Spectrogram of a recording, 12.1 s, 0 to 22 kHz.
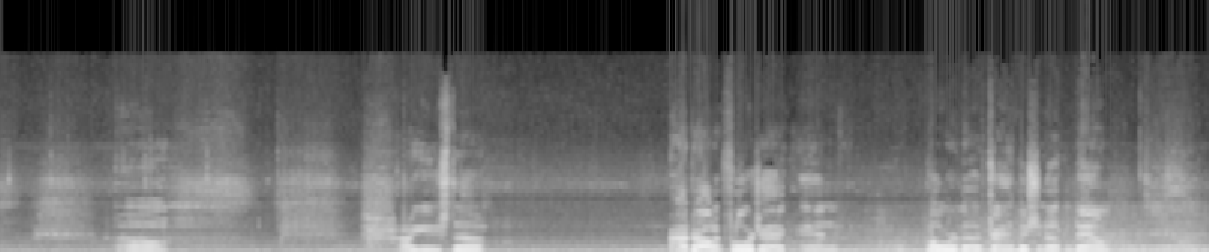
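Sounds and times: low background rumble: 0.0s - 12.0s
person breathing: 0.3s - 1.0s, 1.7s - 4.0s, 11.4s - 12.0s.

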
